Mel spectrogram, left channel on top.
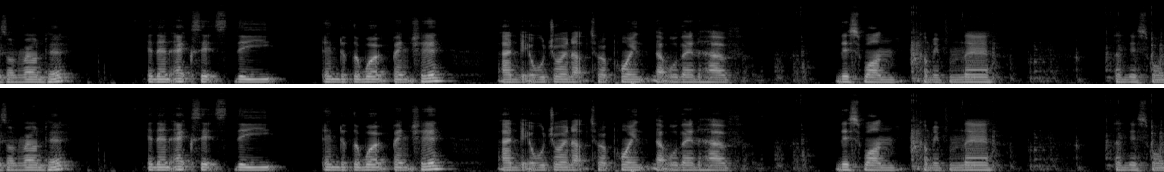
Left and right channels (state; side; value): identical; both; correlation 1.00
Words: on round here. It then exits the end of the workbench here, and it will join up to a point that will then have this one coming from there and this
